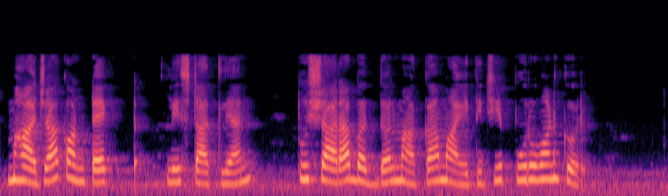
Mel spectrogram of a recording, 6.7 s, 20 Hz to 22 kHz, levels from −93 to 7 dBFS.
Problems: background sounds at intervals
